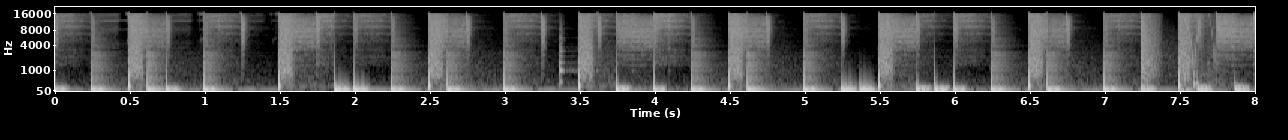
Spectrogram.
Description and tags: duppyElectro02 120bpm
Electro style beat medium weight beat with TR808-style drums with ticks, clicks, beeps, and radio static.
120bpm, beat, break, breakbeat, drum, electro, electronic, loop, radio, statictr808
